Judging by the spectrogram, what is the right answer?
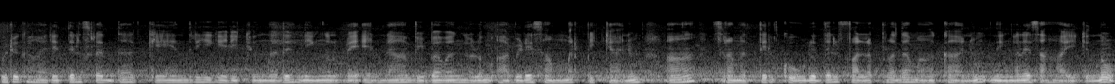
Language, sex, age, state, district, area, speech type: Malayalam, male, 18-30, Kerala, Palakkad, urban, read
